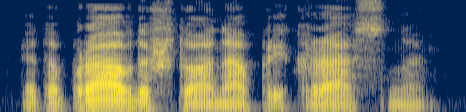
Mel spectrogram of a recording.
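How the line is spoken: Sighing. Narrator (Russian): вздохнул он

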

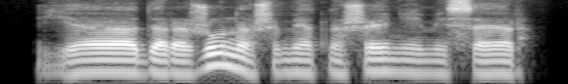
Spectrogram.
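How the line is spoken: Sighing. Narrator (Russian): вздохнул я

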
